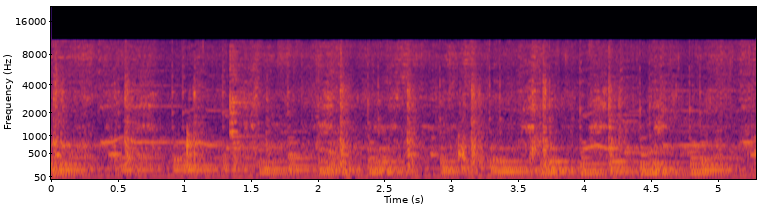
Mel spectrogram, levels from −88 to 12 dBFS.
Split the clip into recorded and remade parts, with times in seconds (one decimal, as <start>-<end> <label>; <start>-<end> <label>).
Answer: 0.0-0.7 remade; 0.7-1.4 recorded; 1.4-2.5 remade; 2.5-5.3 recorded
